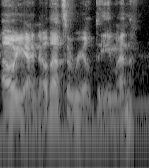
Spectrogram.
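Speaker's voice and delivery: low, hushed mutter under the breath. Voicing bandits overheard in the fog, muttering. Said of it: "a little bit of mutterings".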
